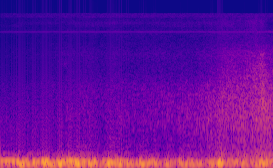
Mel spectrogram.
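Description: Low, unsteady background rumble, with a faint hiss growing near the end.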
